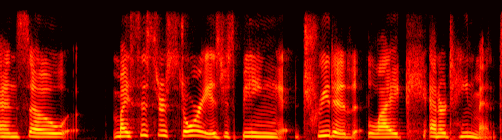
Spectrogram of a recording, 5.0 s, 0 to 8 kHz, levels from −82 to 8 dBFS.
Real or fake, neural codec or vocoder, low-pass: real; none; 7.2 kHz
